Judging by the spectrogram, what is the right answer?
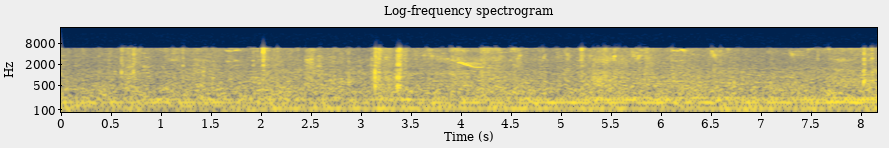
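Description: Faint outdoor background hiss with a few scattered sharp clicks and one short falling chirp about four seconds in.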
